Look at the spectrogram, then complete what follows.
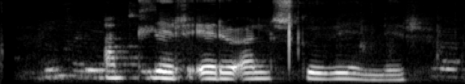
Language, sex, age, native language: Icelandic, male, 10, Icelandic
